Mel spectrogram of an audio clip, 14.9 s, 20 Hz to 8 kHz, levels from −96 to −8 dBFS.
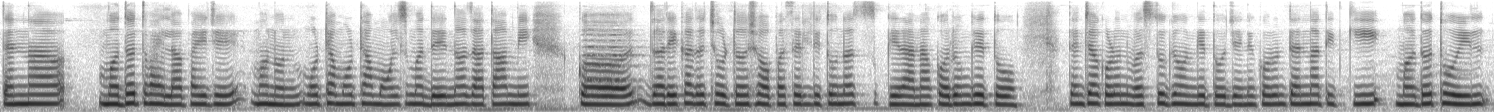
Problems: constant background noise, low volume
